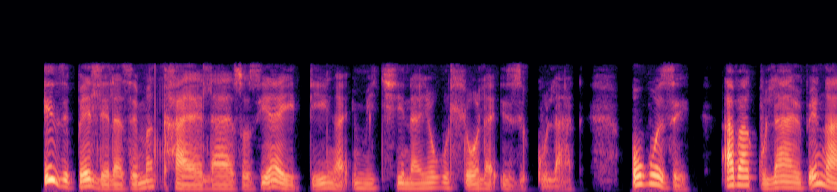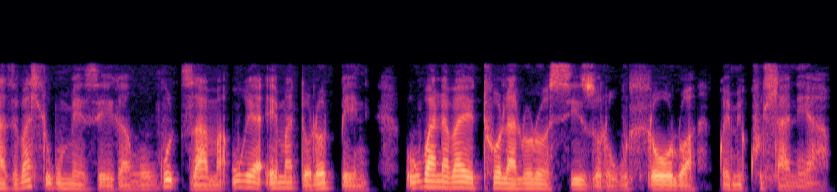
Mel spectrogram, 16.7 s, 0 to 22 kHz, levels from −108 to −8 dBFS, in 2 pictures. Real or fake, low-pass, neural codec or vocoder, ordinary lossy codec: real; 5.4 kHz; none; Opus, 64 kbps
